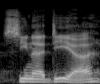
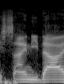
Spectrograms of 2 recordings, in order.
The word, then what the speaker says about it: sine die: I had no idea how to pronounce Sina Dia, or that we all say Sine Die instead.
